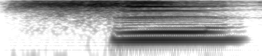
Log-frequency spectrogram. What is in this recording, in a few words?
"sii1", Taiwanese syllable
